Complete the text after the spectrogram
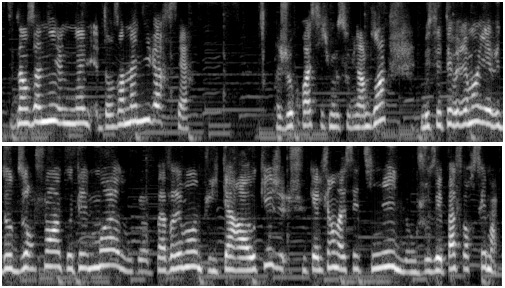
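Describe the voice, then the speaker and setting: A woman's voice: high-pitched, fast talker, soft background music. A young woman from Limoges, a singer answering radio interview questions, hesitant with many fillers and little laughs. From France, Limoges. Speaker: singer guest.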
